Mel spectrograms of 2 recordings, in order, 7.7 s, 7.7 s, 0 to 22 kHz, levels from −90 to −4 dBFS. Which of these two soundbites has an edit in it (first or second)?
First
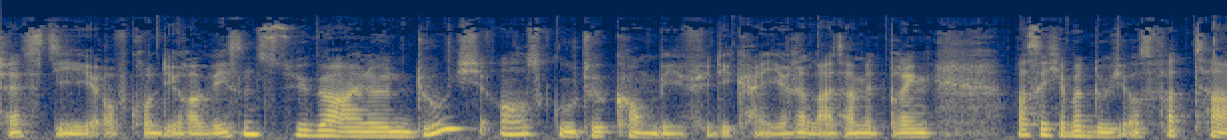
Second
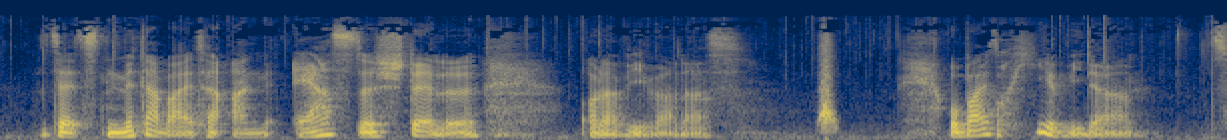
second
